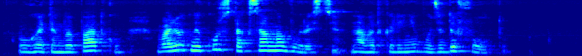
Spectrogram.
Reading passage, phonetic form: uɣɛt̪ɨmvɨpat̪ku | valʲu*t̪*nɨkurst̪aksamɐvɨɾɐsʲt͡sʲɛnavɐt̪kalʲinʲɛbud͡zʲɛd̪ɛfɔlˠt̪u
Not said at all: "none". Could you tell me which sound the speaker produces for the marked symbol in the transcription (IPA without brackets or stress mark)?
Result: t̪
